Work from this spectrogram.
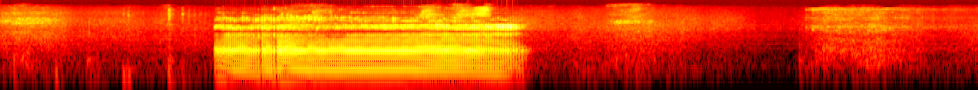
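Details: Pet pug snoring really loud indoors: one long, loud, buzzy, droning snore of about one and a half seconds with a steady rough tone, followed by soft breathing and faint rustling.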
